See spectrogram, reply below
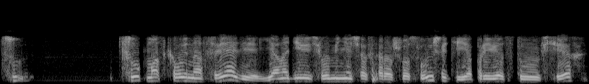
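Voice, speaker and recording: A man's voice: mid-range voice, normal speed, no echo. Man, mission control officer, formal courteous greeting, thin narrow-band radio link, dry. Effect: tinny, dry radio link.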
